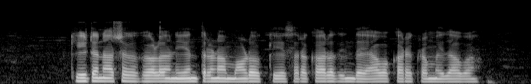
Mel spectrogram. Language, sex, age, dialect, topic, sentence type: Kannada, male, 41-45, Central, agriculture, question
